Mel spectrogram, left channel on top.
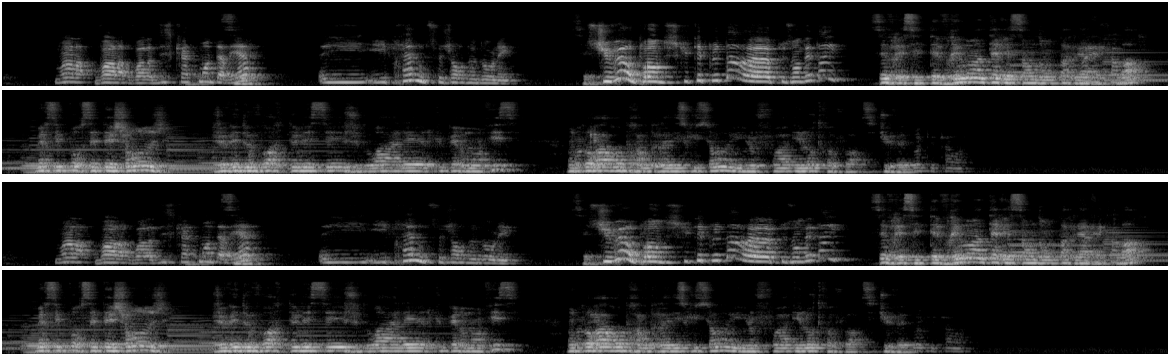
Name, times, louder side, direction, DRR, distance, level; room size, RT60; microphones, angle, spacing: voice 1, 0.5-2.6 3.2-5.1 5.9-8.4 10.8-11.3 13.9-14.0 17.4-17.5 20.8-21.3, left 2 dB, 55° left, 0.9 m, -27 dB
voice 2, 8.7-11.4 12.0-13.3 13.8-16.8 17.3-20.8, left 1 dB, 10° right, 3.5 m, -25 dB
sound 1, 10.0-16.2, equal, 15° left, 3.0 m, -37 dB
6.9 x 6.2 x 2.9 m
head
